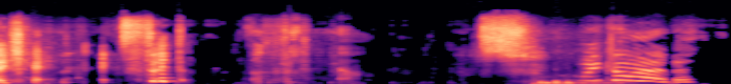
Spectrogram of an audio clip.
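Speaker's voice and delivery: crying with laughter. Failing to exit a program despite trying everything: crying with laughter. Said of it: "I'm still crying".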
